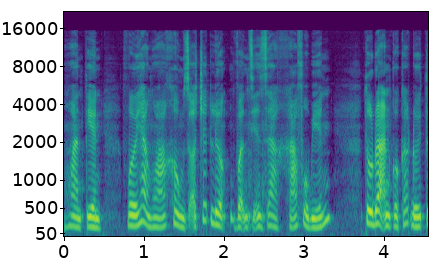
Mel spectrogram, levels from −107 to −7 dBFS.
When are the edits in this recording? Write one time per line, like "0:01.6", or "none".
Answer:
none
